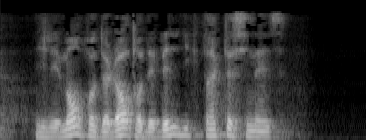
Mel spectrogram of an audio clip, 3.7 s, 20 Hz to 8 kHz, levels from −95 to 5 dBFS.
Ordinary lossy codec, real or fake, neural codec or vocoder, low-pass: MP3, 24 kbps; fake; codec, 16 kHz, about 1 kbps, DyCAST, with the encoder's durations; 7.2 kHz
